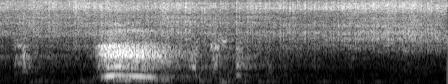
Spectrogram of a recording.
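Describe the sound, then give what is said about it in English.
Dry static crackle from a balloon being rubbed on hair, a continuous fizzing hiss like sizzling, with a brief louder squeaky rub near the start, then steady faint crackling to the end. No one speaks. “I love that sound. All the static electricity comes up and sticks to the bee.”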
